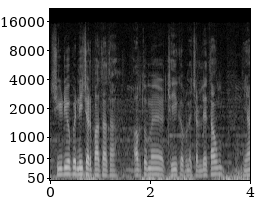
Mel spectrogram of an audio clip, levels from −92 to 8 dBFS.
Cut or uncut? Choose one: uncut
